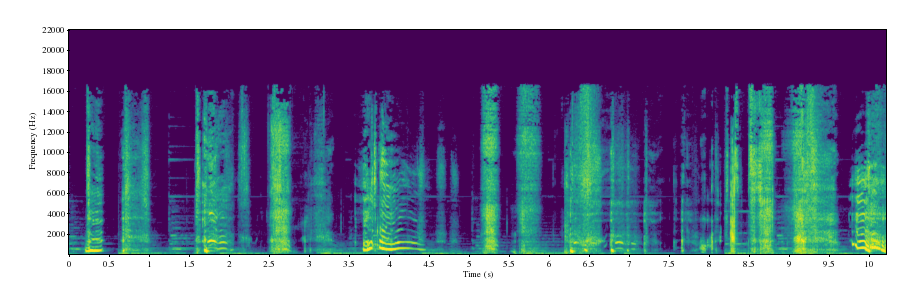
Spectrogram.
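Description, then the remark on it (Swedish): A voice performs exaggerated crying: wavering, rising-and-falling wails broken by sharp, breathy sobs and gasps in an irregular rhythm, with no actual words spoken. “Hon föll ut i gråt.”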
